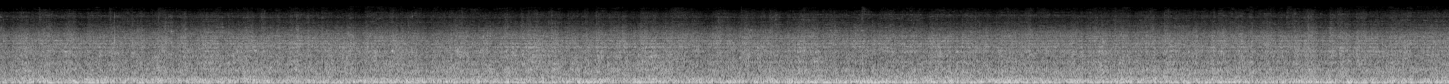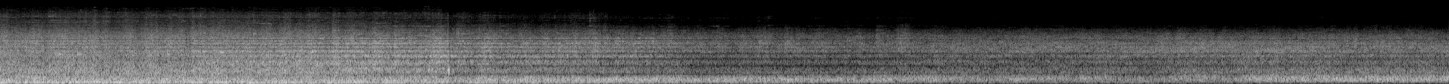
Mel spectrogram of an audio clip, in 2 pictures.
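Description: Open freight wagons rolling past close by: a steady, loud rumble of steel wheels on the rails. About two-thirds of the way through it drops suddenly to a quieter, more distant rolling as the wagons move away.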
